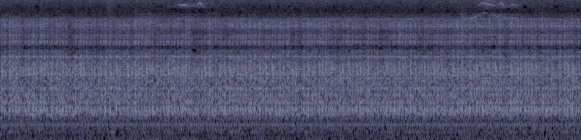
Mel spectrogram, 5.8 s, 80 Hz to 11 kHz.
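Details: BMW F30 after engine is switched off: steady even hum with a faint whine continues running and drains the battery; cause unknown.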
